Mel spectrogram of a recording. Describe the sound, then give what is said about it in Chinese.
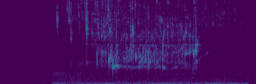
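Water pours steadily into a cup for about two seconds, a splashy gurgle whose pitch rises slightly as the vessel fills, then stops abruptly. No one speaks. “哎，倒水都不用了，我不渴。”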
